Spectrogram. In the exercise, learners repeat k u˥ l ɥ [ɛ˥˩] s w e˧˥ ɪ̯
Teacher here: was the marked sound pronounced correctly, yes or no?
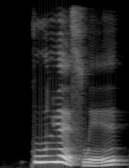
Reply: yes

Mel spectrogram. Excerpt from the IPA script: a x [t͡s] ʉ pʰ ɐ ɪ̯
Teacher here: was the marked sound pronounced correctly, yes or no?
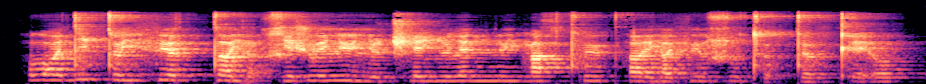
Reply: no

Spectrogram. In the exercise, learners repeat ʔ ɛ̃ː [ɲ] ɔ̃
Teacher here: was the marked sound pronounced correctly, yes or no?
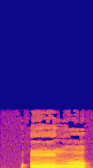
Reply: no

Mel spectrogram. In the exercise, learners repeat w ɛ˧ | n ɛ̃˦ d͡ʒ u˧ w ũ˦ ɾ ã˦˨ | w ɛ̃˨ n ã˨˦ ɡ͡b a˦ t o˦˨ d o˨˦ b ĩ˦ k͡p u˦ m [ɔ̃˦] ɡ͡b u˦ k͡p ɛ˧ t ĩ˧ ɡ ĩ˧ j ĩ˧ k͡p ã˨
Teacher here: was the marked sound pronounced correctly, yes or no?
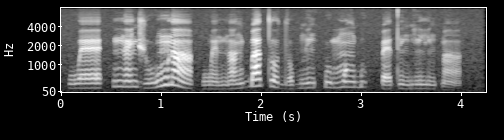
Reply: yes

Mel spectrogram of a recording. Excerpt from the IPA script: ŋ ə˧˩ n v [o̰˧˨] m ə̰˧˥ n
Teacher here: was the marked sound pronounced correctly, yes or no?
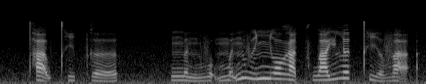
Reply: yes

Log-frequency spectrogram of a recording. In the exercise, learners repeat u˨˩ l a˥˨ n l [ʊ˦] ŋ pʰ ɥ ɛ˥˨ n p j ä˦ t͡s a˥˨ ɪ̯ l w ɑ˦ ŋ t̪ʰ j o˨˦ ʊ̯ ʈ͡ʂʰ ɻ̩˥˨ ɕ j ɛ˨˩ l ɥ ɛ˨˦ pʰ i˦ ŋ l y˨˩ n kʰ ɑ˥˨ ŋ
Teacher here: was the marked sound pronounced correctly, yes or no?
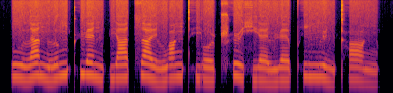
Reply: yes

